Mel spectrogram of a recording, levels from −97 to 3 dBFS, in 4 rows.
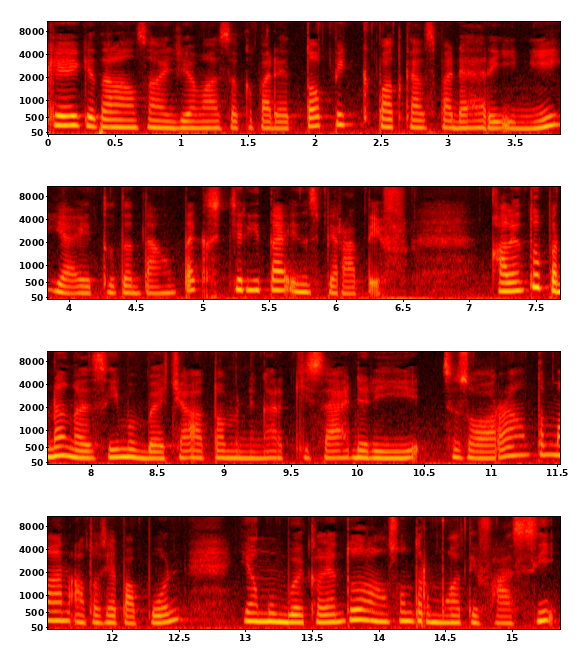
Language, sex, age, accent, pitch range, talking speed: Indonesian, female, 20-39, native, 200-240 Hz, 140 wpm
